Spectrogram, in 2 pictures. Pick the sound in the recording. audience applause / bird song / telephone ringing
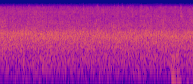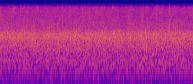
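audience applause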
